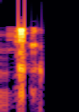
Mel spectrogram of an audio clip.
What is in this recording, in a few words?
Judicial, p25; WSO Judicial 1; wake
